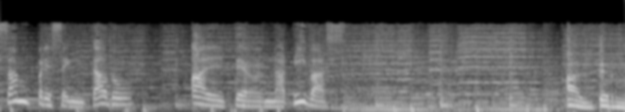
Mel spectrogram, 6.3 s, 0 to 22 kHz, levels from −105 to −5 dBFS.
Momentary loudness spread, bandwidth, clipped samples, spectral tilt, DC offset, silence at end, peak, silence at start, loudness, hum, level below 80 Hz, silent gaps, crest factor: 10 LU; 10.5 kHz; under 0.1%; -5 dB/octave; under 0.1%; 0 s; -16 dBFS; 0 s; -32 LUFS; none; -46 dBFS; none; 16 dB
